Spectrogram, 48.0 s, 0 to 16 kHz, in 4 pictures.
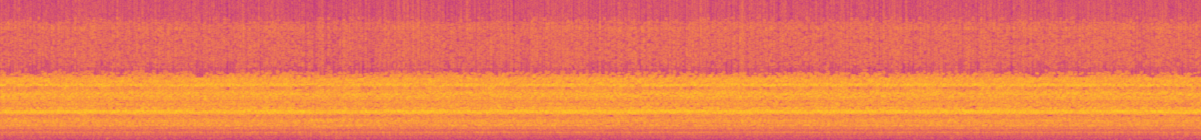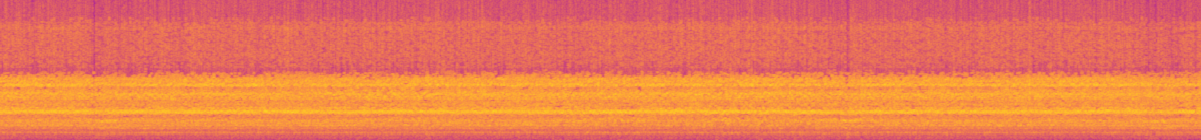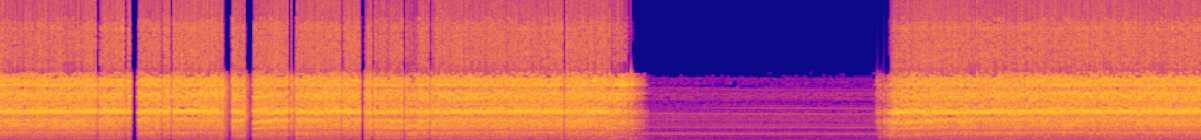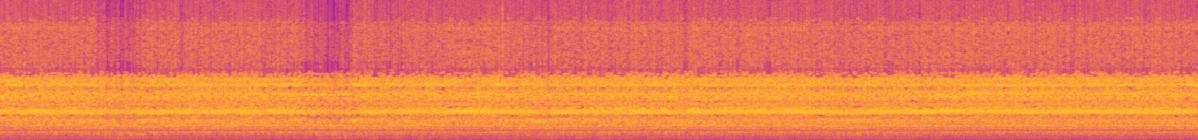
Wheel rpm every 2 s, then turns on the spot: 240, 230, 230, 230, 240, 230, 230, 230, 230, 230, 230, 230, 220, 210, 230, 40, 80, 230, 220, 230, 230, 230, 230, 230.
none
